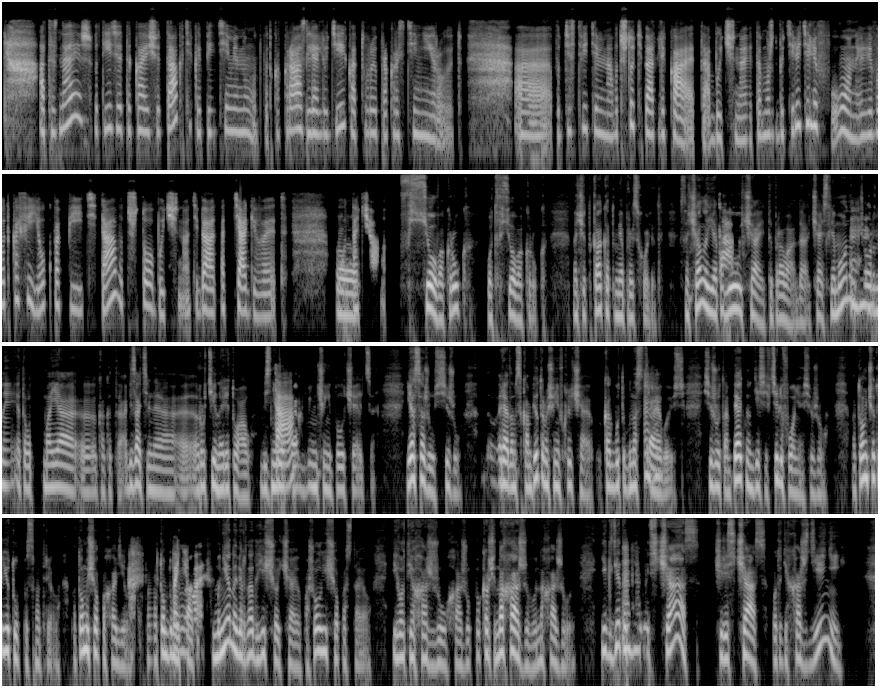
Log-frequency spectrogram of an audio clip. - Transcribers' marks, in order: tapping; chuckle
- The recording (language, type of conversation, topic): Russian, advice, Как мне лучше управлять временем и расставлять приоритеты?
